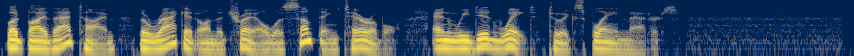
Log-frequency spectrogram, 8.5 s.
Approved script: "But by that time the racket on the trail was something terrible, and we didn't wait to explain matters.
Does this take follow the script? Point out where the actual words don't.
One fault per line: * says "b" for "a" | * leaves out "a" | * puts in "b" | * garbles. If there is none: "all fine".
* says "did" for "didn't"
